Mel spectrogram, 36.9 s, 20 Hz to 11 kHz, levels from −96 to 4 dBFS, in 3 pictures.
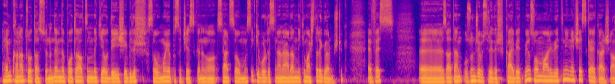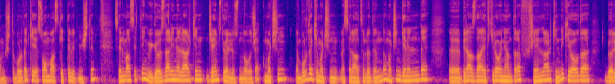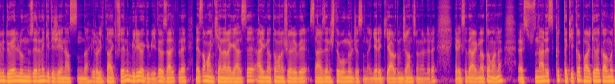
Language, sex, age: Turkish, male, 20-39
